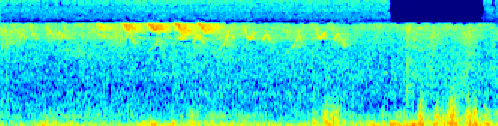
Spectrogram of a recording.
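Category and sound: bird, wild birds singing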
